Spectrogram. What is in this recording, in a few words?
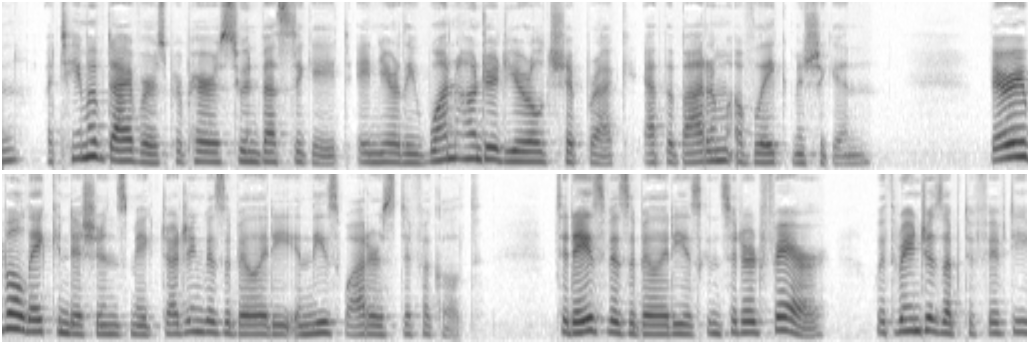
Narrator Submission; Shipwrecks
